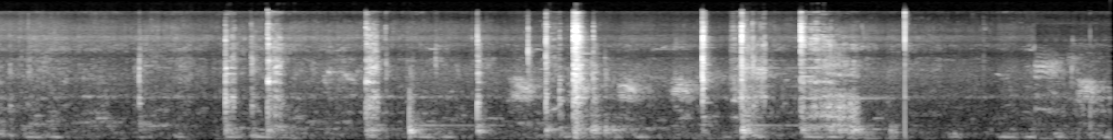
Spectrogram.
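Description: Bay leaf and dried chilli frying in mustard oil, a soft sizzle under scattered clicks and taps from a utensil in the pan, fairly quiet and intermittent, with a few faint spoken sounds.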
